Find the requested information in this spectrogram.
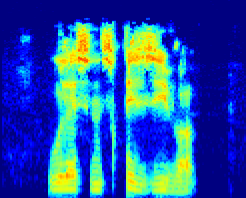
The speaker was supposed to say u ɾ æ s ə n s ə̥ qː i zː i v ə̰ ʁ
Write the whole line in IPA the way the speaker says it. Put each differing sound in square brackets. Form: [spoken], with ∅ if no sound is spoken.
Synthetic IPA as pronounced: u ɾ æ s ə n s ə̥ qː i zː i v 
